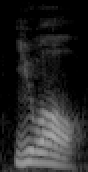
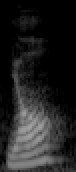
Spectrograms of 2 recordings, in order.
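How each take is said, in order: First: Said in the usual way. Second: "y'all" squeezed into one syllable, rising like a question; unsure Southern "y'all" with a lift at the end; trying out y'all. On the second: Shown as a demonstration. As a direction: test "y'all" as a single syllable with a questioning rise. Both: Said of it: "we don't say y'all".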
